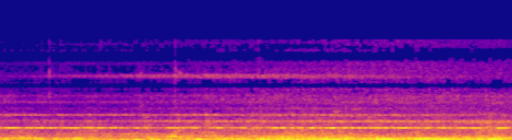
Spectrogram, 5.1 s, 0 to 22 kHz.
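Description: Southern Class 377 Electrostar electric multiple unit moving along the platform: a steady rumble of wheels on rail with a steady high-pitched squeal over it.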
